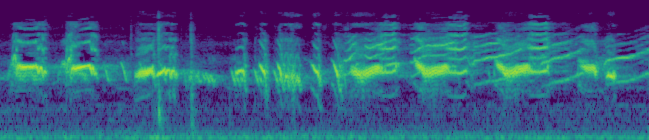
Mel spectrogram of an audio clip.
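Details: Clear, full whistled notes from a large Chinese hwamei, run together into a flowing warbled phrase with a few sharp clicks between the sweeter tones.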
